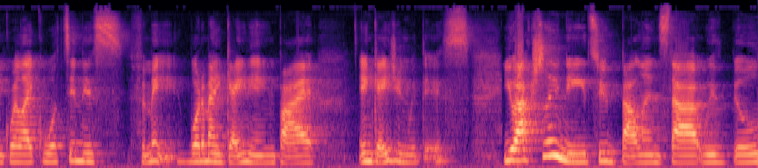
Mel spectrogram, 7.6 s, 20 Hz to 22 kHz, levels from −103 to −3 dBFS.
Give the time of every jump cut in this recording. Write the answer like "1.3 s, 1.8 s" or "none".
5.0 s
